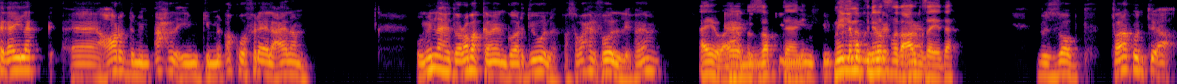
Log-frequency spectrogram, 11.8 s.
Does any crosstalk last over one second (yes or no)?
yes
